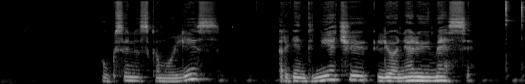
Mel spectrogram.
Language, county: Lithuanian, Šiauliai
